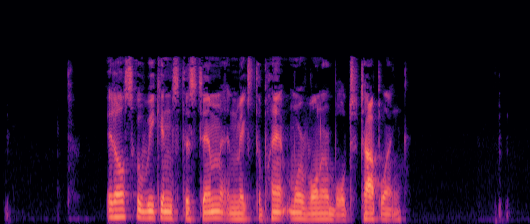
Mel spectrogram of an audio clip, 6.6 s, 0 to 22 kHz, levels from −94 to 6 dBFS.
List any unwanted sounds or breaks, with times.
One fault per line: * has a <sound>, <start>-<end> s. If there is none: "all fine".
all fine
